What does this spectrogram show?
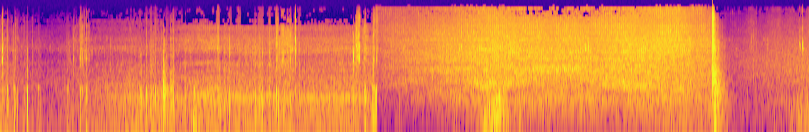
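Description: Kia Optima sedan's engine running, heard close up as a steady rushing hiss under the open bonnet. About two seconds before the end, one sharp bang as the bonnet is shut.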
